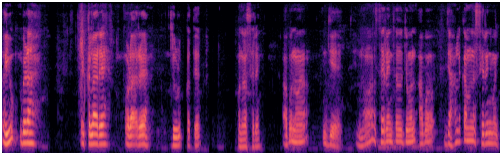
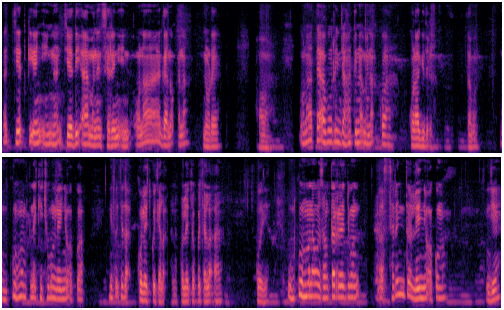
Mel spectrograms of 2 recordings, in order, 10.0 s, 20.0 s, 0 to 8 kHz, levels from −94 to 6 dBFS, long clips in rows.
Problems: none marked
